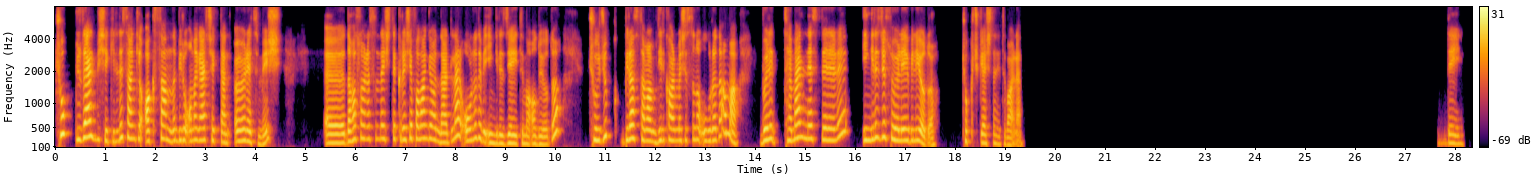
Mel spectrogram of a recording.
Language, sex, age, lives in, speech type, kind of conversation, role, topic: Turkish, female, 30-34, Netherlands, conversation, podcast, guest, Nostaljik çizgi filmlerden hangisi seni en çok etkiledi?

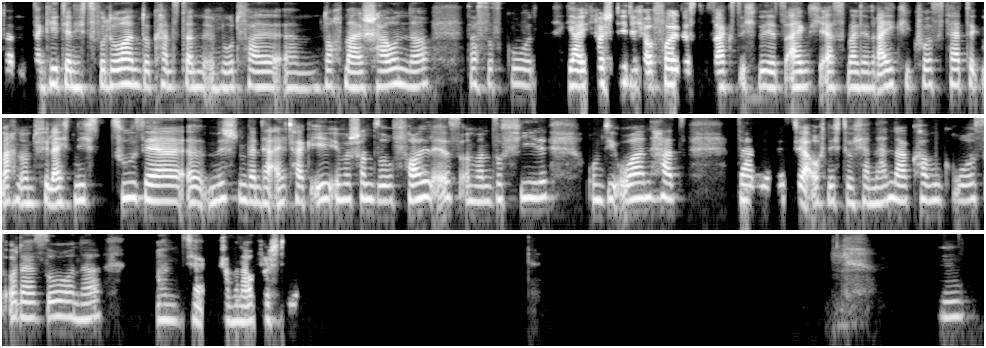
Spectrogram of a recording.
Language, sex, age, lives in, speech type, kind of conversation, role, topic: German, female, 40-44, Germany, conversation, advice, advisor, Wie überwinde ich das Aufschieben und fange sofort ohne Ausreden an?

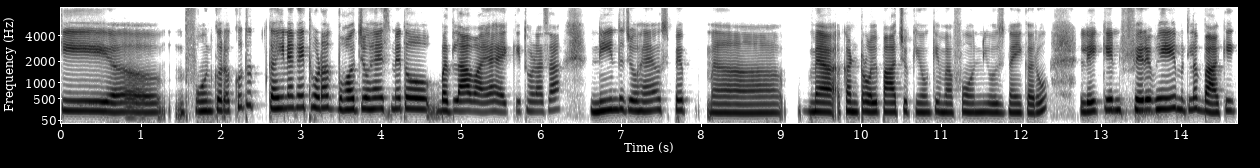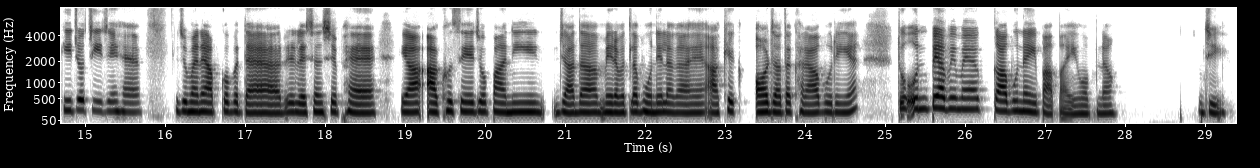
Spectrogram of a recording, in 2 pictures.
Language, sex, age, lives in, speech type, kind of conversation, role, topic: Hindi, female, 25-29, India, conversation, advice, user, मैं फोन और स्क्रीन पर बिताया समय कम करने की कोशिश कैसे कर सकता/सकती हूँ?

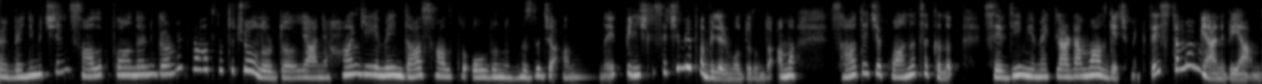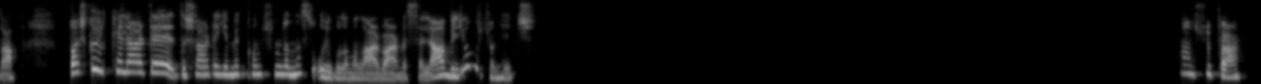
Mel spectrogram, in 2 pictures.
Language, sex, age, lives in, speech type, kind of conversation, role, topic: Turkish, female, 40-44, Greece, read, expert-assistant, asker, Bir gün marketlerde tüm yiyeceklerin üzerinde gıda güvenliğiyle ilgili puanlama sistemi olsa, tüketici tercihleri ve gıda sektörü nasıl değişirdi?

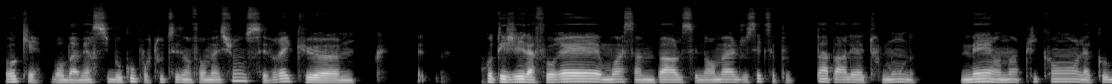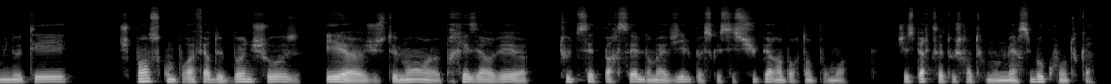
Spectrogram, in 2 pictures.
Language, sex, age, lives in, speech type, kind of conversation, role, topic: French, male, 20-24, France, read, expert-assistant, asker, Comment organiser concrètement un projet pour protéger une forêt menacée tout en impliquant la communauté locale ?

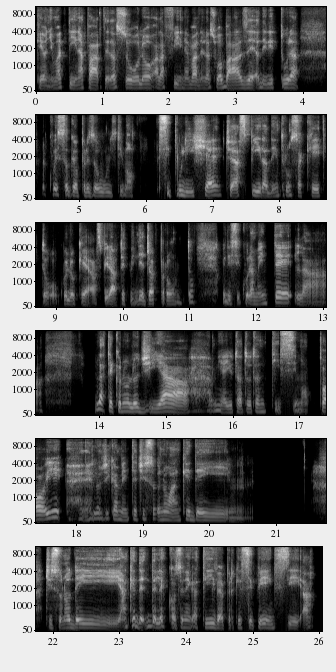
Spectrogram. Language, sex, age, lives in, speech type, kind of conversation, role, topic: Italian, female, 50-54, Italy, conversation, unstructured, none, Come ha cambiato la tecnologia la tua vita quotidiana?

